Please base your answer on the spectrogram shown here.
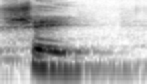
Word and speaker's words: chez: CHEZ, এটা হচ্ছে কি সেই, উচ্চারণ হচ্ছে কি সেই, CHEZ, সেই।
